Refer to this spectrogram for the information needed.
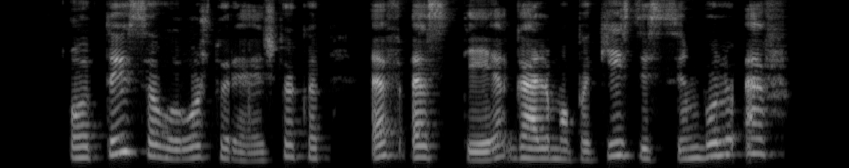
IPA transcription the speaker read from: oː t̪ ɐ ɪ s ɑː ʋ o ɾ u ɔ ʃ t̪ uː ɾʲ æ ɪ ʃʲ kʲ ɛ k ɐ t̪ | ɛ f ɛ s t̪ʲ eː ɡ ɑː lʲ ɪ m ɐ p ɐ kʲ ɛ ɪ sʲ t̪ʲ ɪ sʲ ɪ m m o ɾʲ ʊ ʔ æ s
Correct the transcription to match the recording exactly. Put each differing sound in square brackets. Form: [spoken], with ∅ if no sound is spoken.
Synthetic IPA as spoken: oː t̪ ɐ ɪ s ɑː ʋ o ɾ u ɔ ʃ t̪ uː ɾʲ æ ɪ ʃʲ kʲ ɛ k ɐ t̪ | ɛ f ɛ s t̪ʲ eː ɡ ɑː lʲ ɪ m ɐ p ɐ kʲ ɛ ɪ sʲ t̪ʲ ɪ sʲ ɪ m [b] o [lʲ] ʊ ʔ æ [f]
